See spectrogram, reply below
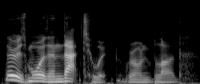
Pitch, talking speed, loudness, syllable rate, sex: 125 Hz, 270 wpm, -22 LUFS, 6.4 syllables/s, male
